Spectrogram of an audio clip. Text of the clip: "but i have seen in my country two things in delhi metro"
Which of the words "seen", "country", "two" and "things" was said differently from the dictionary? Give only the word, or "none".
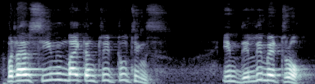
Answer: things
